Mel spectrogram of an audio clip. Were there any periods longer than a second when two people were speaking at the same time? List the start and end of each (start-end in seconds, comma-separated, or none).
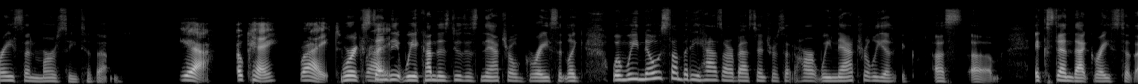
none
